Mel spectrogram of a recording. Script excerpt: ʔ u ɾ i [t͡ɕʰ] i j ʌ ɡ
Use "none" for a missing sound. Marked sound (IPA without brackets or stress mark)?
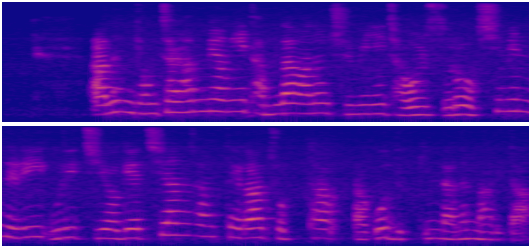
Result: t͡ɕ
